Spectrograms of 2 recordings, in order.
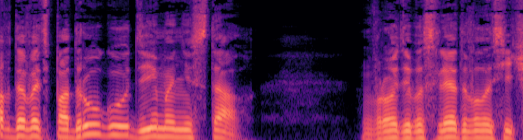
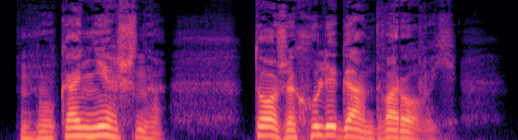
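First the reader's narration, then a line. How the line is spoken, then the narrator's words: Heavy sigh. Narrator (Russian): вздохнула тяжко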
